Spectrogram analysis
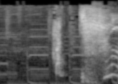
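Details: A single sneeze from an adult woman: a quick voiced intake, then a sharp hissing burst trailing into a brief vocal sound, over faint background music.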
